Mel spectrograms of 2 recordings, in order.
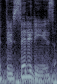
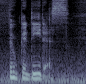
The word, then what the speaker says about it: Thucydides: I'm pretty sure it's supposed to be Thucydides.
